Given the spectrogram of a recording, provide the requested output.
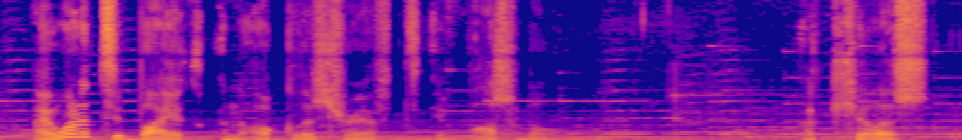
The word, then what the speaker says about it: Oculus: a pure setup I wanted to buy an Oculus Rift if possible Killers Oculus that's the way to pronounce it my Oculus Rift but I haven't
